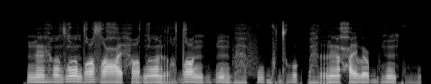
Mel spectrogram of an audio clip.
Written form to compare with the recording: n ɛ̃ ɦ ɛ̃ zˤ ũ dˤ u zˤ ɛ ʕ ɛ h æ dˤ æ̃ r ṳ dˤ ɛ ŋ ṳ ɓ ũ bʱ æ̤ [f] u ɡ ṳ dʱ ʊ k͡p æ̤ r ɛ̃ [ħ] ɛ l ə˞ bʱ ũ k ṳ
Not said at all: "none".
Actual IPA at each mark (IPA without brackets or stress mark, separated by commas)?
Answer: f, ħ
